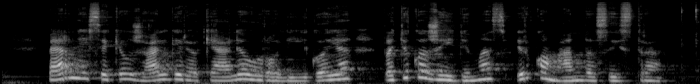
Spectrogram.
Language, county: Lithuanian, Vilnius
